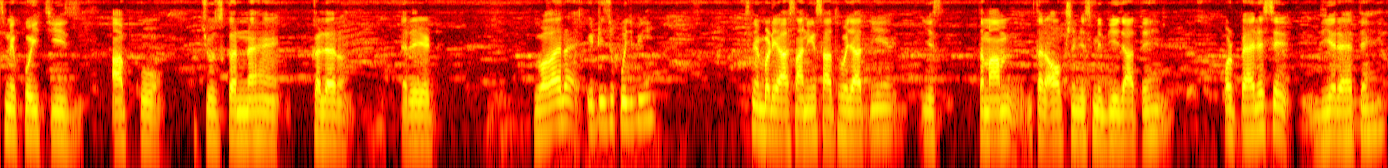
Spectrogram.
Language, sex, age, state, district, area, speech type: Urdu, male, 18-30, Uttar Pradesh, Ghaziabad, urban, spontaneous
